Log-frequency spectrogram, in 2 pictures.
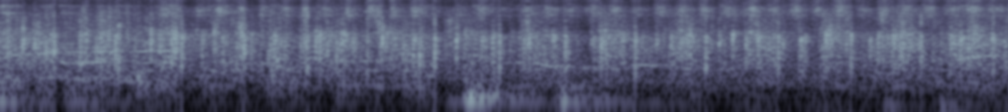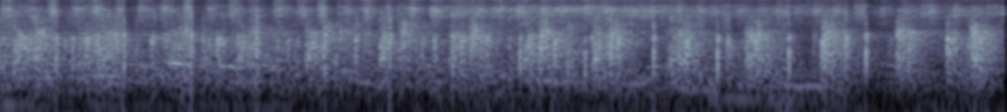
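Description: A church congregation claps and applauds the Lord, with sustained, dense applause and cheering that carries on throughout while voices sound over it.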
